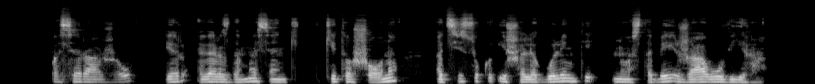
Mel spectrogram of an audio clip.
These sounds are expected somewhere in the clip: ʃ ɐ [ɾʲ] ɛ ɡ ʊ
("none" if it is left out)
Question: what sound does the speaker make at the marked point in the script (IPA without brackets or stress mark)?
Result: lʲ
